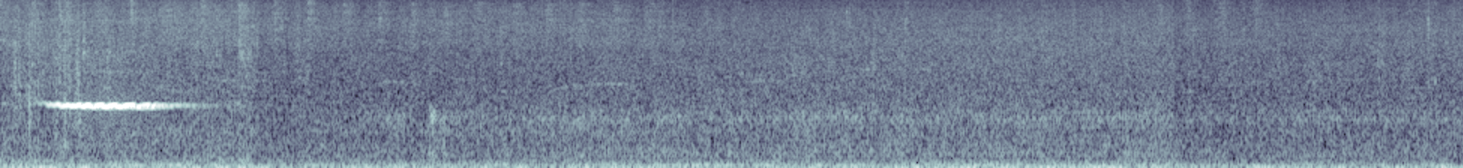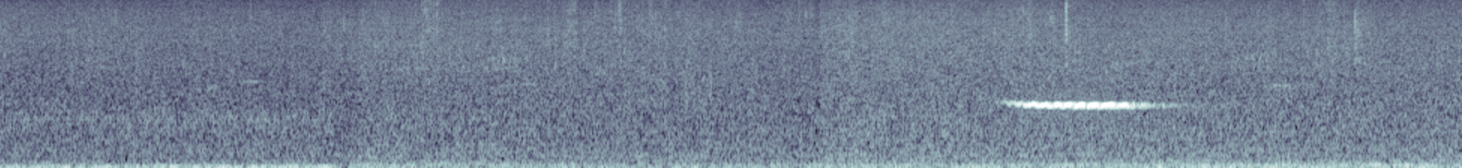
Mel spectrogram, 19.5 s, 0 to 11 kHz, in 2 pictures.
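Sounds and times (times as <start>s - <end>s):
Tinamus solitarius calling: 0.2s - 1.7s, 15.2s - 19.4s.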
